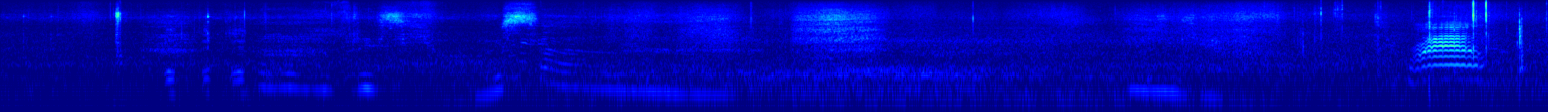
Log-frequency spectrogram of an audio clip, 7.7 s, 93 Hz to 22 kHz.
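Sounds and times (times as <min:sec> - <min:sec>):
speech: 0:00.8 - 0:04.5, 0:05.7 - 0:06.3
female cat meowing: 0:07.0 - 0:07.6.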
